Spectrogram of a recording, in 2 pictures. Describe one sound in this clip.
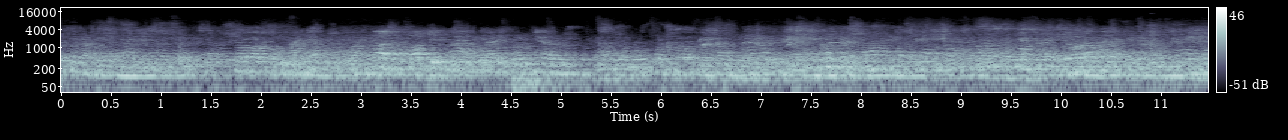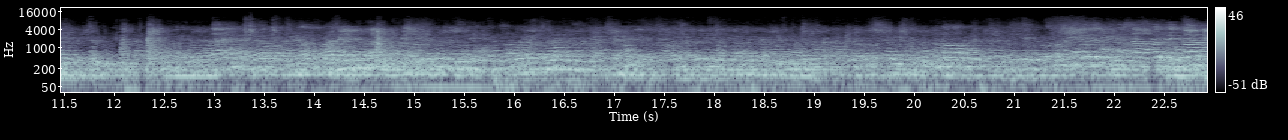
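A man speaks with animation to a small group.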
